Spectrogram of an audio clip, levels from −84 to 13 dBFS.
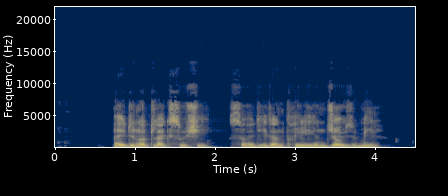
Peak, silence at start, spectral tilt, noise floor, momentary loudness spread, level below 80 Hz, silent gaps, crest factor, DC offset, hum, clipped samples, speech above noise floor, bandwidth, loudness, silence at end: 0 dBFS; 0.75 s; -5 dB/octave; -73 dBFS; 9 LU; -40 dBFS; none; 18 dB; under 0.1%; none; under 0.1%; 55 dB; 10 kHz; -18 LUFS; 0.45 s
